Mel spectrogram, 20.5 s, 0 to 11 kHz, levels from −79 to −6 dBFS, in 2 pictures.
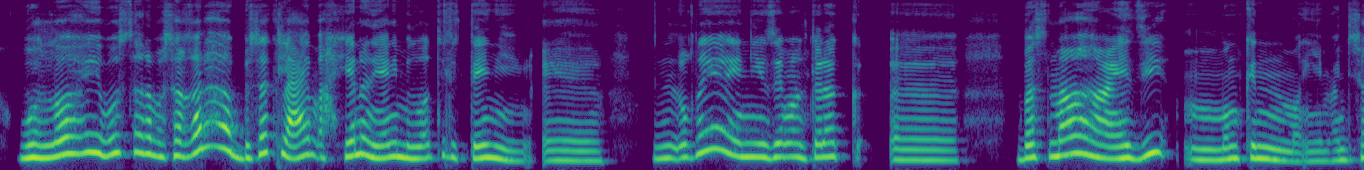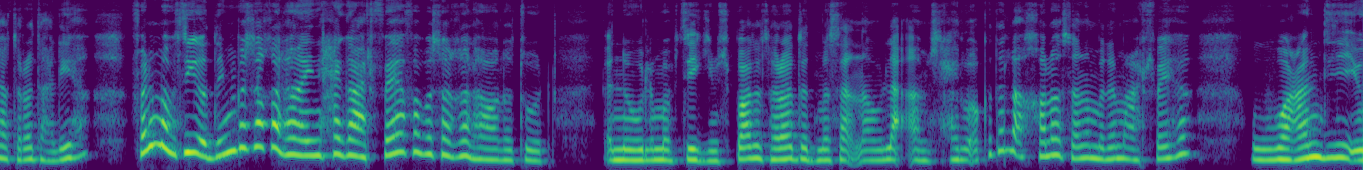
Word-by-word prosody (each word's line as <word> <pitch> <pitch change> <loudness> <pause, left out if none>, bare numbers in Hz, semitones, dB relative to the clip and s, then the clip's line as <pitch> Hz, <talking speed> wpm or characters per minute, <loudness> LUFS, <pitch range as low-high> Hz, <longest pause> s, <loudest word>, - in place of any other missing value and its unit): والله 295 +8 +4
بُص 345 0 -1
أنا 335 -2 +3
باشغلها 335 - +2
بشكل 310 +7 0
عام 255 +5 +4
أحيانًا 275 +4 0
يعني 255 0 +3
من 240 -3 +3
وقت 240 +4 -3
للتاني. 235 -6 -1
آآ 190 -1 -6 0.4
إن 230 - -3
الأغنية 335 - -1
يعني 265 -2 +2
زي 260 +2 0
ما 265 - -1
قُلت 245 -1 -2
لك، 265 +1 -3 0.2
آآ 200 -1 -5 0.4
باسمعها 270 +6 +3
عادي، 245 +8 +3
ممكن 215 +1 0
م - - -6
يعني 180 +2 -9
ما 185 - -11
عنديش 205 +4 -6
اعتراض 220 -1 -4
عليها، 230 - -4 0.3
فلمّا 360 +8 +3 0.2
بتيجي 350 0 +4
قدامي 280 +7 +2
باشغلها، 440 -8 +3
يعني 290 0 +1
حاجة 305 0 0
عارفاها 285 +6 +2
فباشغلها 295 -9 -1
على 205 -1 -3
طول، 195 -2 -7 0.5
إنه 200 0 +2
لمّا 205 0 0
بتيجي 195 -1 -2
مش 185 0 -9
باقعد 220 +3 +2
اتردد 220 -2 -1
مثلًا 200 -1 -4
أقول 195 +1 -5
لأ 200 -2 -3
مش 190 0 -9
حلوة 210 -2 -6
أو 195 - -6
كده 345 +6 -7
لأ 385 0 -2
خلاص 280 -1 -2
أنا 235 +1 -1
مادام 230 0 -1
عارفاها 230 +9 -5 0.4
وعندي 215 +2 +3
240 Hz, 170 wpm, -23 LUFS, 205-295 Hz, 0.5 s, والله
